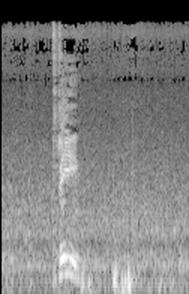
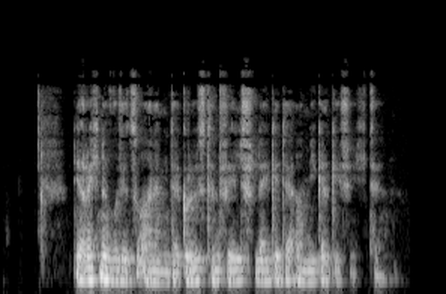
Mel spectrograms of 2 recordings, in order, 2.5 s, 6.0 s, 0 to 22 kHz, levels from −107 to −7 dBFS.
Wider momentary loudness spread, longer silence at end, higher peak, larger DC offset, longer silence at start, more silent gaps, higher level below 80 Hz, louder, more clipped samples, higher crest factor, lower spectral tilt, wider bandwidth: about the same, 19 LU vs 21 LU; second, 0 s vs 0.85 s; first, 0 dBFS vs -10 dBFS; neither; second, 0.05 s vs 0.55 s; neither; first, -32 dBFS vs -66 dBFS; first, -15 LUFS vs -28 LUFS; neither; about the same, 18 dB vs 20 dB; second, -4.5 dB/octave vs -6 dB/octave; first, 17 kHz vs 9 kHz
